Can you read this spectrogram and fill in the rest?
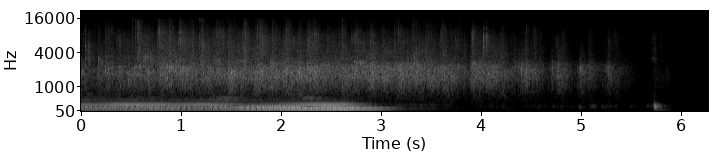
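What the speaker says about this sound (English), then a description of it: "Another round of applause, please" Audience applause after a musical performance at the UN.BOUND 2024 festival opening, over a sustained musical tone that fades out, leaving scattered claps that thin to a few final hand claps.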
